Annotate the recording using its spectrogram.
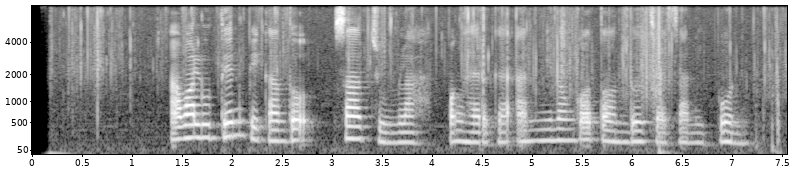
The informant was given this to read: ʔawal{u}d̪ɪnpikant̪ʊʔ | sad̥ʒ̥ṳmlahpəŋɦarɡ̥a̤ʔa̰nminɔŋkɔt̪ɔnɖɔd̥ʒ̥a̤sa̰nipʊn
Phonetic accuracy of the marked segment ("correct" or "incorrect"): correct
